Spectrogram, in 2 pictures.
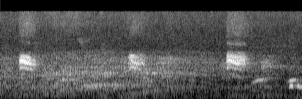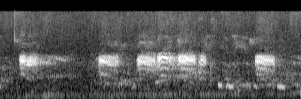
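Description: Short harsh bird calls, one every two seconds or so, then three in quick succession about nine seconds in.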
